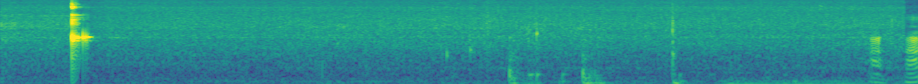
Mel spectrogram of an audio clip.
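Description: Two shot glasses holding whiskey clink together once near the start in a toast, a bright tap with a short ringing tail, followed by soft handling and sipping noises.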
